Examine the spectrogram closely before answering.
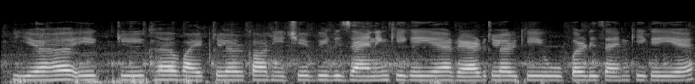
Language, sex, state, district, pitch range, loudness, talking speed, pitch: Hindi, female, Rajasthan, Bikaner, 195-205 Hz, -16 LUFS, 180 wpm, 200 Hz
